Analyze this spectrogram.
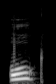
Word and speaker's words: ochre: इसकी स्पेलिंग मैं आपको बता दूं, OCHRE, ओका, OCHRE। तो आपको गेरुआ रंग के बर्तन मिलना शुरू होते हैं, OCHRE। ठीक है, ओका इसका प्रोनाउंसिएशन होता है।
